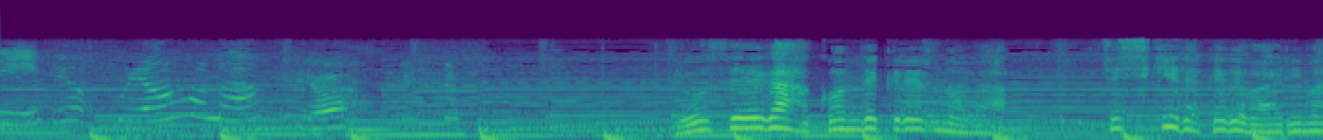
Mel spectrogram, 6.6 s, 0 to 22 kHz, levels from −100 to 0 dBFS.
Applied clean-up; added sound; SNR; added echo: none; none; none; none.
